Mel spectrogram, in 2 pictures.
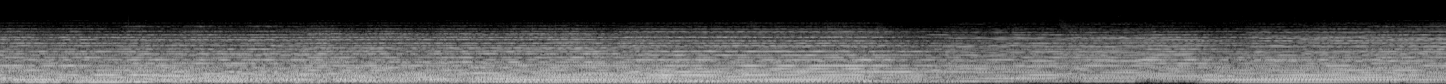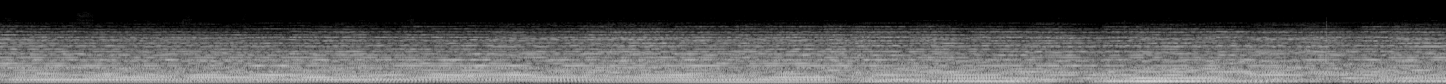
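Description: Church organ music: full sustained chords, the notes changing every second or two, with deeper bass notes coming in about twelve seconds in.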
